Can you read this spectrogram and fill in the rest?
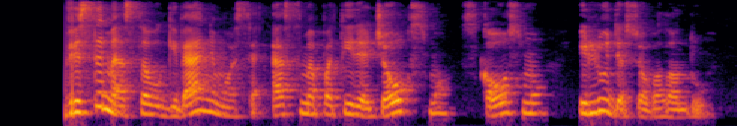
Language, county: Lithuanian, Kaunas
